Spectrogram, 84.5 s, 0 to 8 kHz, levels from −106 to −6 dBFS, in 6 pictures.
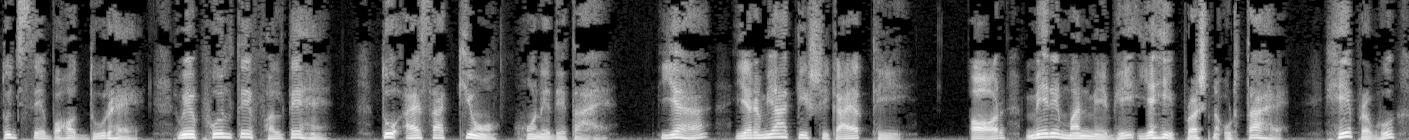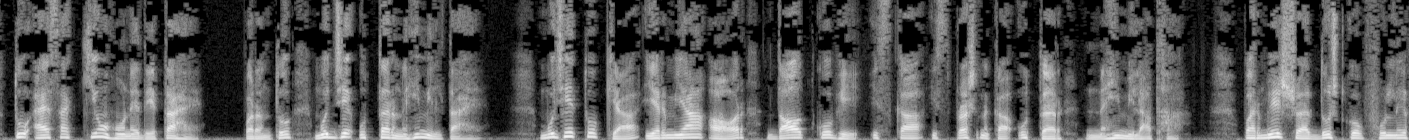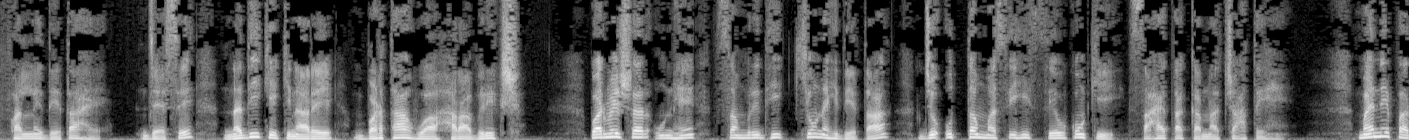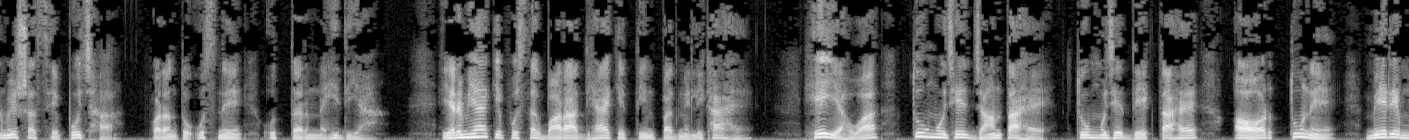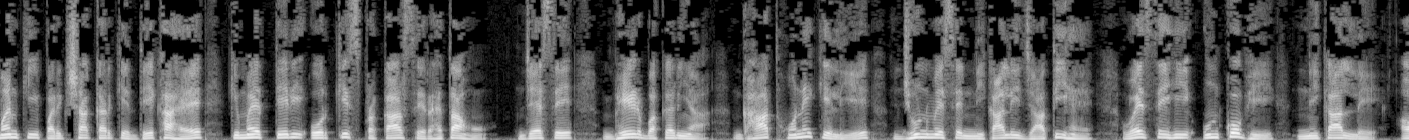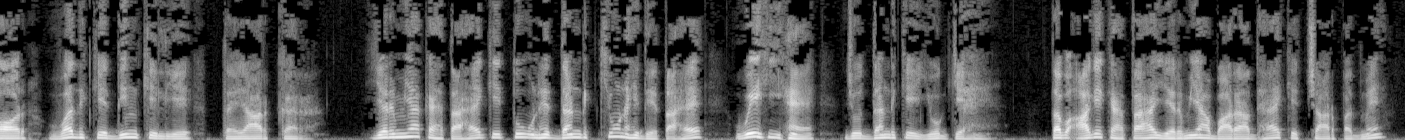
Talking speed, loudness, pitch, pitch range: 135 wpm, -20 LUFS, 130 Hz, 105-160 Hz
